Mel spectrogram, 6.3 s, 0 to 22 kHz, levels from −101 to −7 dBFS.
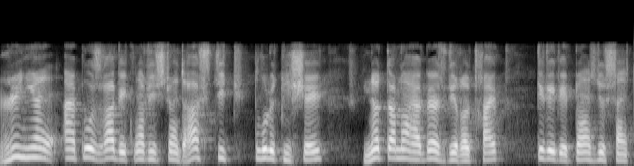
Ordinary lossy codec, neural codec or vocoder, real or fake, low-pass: none; autoencoder, 22.05 kHz, a latent of 192 numbers a frame, VITS, trained on one speaker; fake; 7.2 kHz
